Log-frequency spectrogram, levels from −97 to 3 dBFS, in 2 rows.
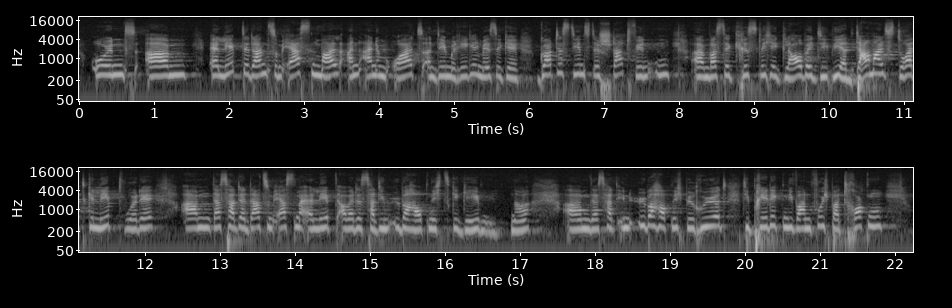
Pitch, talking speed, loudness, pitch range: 275 Hz, 155 wpm, -34 LUFS, 255-300 Hz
